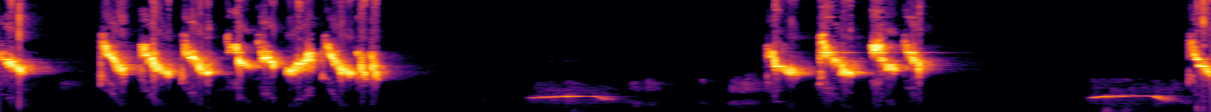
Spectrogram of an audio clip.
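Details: Oriental white-eye in full ngalas song, meant to stir other birds into singing: fast bursts of high, downslurred chirps, eight or so in a row. The bursts alternate with a steady, lower, flat whistle.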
